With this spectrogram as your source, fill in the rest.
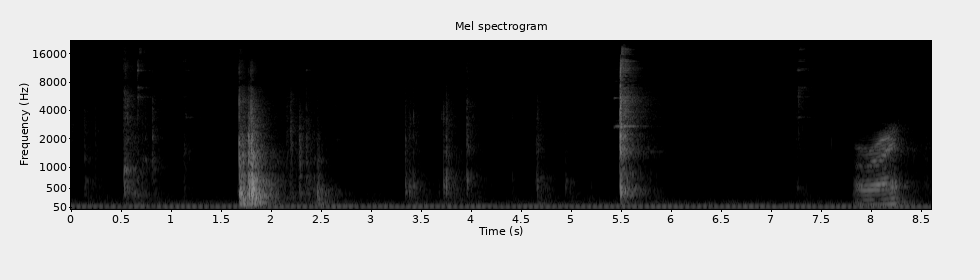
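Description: Packaging being handled while a Chinese 12-ton lug crimper's box is opened: a few soft thunks and scuffs, with two sharper knocks standing out, and a short tonal sound near the end, all close and fairly quiet.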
